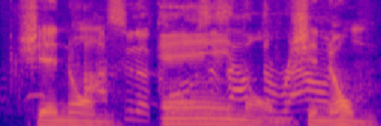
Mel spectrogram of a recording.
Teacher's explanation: The stress is in the nom.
